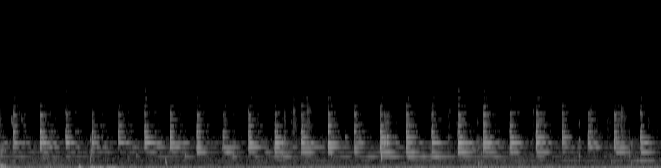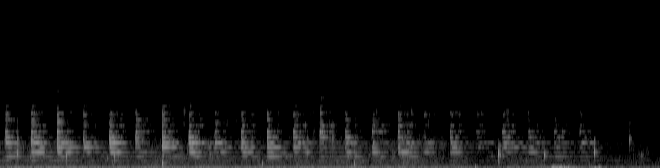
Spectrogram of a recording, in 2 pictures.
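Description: Light metallic clicking that repeats evenly, about two to three times a second, with a ringing high edge to each click. It fades near the end.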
